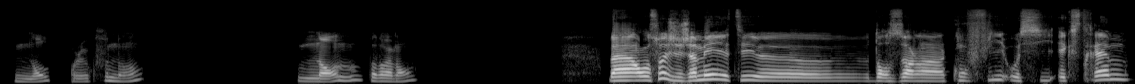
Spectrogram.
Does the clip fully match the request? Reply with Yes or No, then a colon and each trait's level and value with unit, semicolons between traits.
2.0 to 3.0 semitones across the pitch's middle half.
No: average, 3.5 semitones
